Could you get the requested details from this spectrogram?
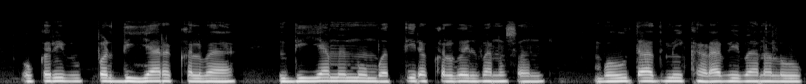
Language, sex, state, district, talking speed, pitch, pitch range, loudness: Bhojpuri, male, Uttar Pradesh, Deoria, 125 wpm, 145 Hz, 140-150 Hz, -13 LUFS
